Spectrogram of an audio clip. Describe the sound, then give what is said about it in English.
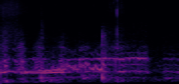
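Chickens kept by a chicken farmer cluck and squawk in a short, busy burst, several birds calling over one another in quick, uneven bursts with no talking. “And here I am, chicken farmer.”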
